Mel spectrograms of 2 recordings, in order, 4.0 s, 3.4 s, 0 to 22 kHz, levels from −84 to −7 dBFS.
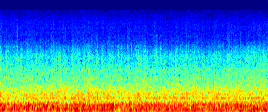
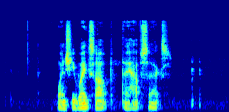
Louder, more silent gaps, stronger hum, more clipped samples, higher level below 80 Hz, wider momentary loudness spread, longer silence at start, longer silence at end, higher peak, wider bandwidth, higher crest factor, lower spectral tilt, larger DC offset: first, -18 LUFS vs -34 LUFS; neither; neither; neither; first, -22 dBFS vs -64 dBFS; second, 1 LU vs 10 LU; second, 0 s vs 0.85 s; second, 0 s vs 0.55 s; first, -4 dBFS vs -16 dBFS; about the same, 11 kHz vs 11.5 kHz; second, 12 dB vs 22 dB; first, -9 dB/octave vs -2.5 dB/octave; first, 1% vs under 0.1%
